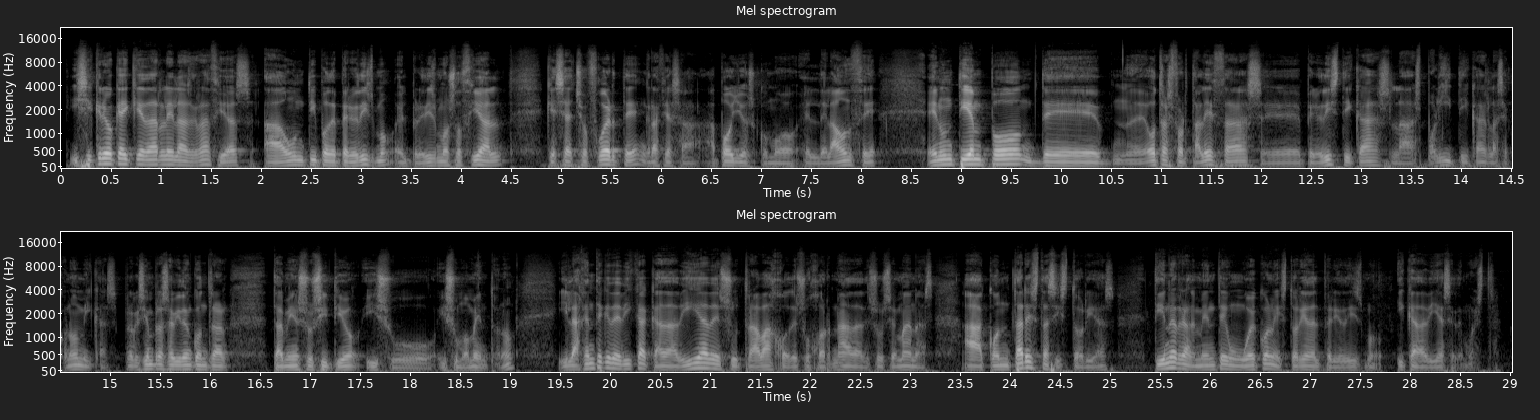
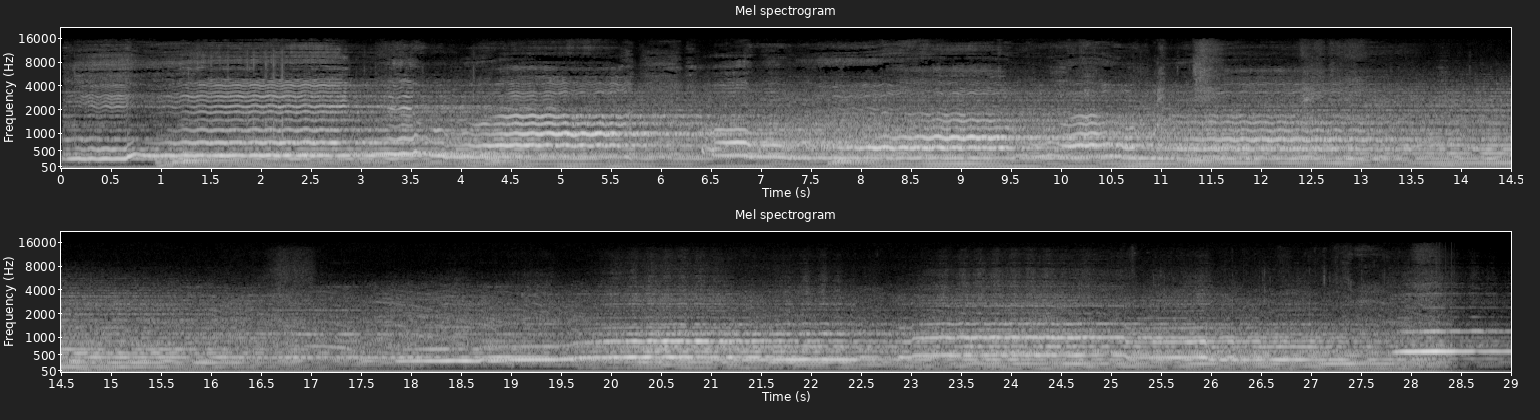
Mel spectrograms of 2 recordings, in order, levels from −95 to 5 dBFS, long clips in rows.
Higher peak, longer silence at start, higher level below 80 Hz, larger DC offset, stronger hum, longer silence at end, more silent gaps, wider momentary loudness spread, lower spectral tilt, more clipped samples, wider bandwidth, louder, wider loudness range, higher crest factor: second, -10 dBFS vs -6 dBFS; about the same, 0.1 s vs 0 s; second, -58 dBFS vs -46 dBFS; second, under 0.1% vs 1%; neither; first, 0.15 s vs 0 s; neither; first, 15 LU vs 11 LU; second, -4.5 dB/octave vs -6.5 dB/octave; neither; about the same, 13.5 kHz vs 14 kHz; second, -35 LUFS vs -21 LUFS; about the same, 8 LU vs 8 LU; first, 26 dB vs 16 dB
